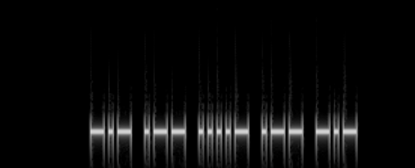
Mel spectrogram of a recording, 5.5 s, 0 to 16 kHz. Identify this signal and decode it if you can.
Morse code, heard as a keyed tone, about 21 wpm, 700 Hz. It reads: KW4WK
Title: USA Call Signs - 5 Characters - 2x Character Spacing - 20wpm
